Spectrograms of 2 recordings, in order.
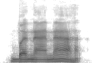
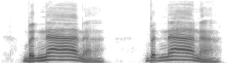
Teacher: because I don't stress the second syllable so to fix this I will stress the second syllable real hard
